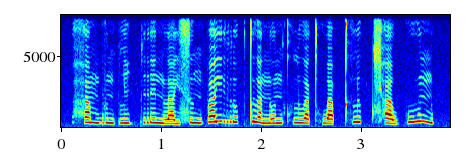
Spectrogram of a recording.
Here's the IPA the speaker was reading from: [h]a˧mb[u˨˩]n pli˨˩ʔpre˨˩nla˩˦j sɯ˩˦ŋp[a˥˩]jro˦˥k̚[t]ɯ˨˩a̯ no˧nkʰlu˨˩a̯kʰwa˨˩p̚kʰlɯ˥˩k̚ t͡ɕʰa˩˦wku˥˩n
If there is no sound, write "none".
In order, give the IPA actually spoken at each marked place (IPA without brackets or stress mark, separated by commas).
h, u˨˩, a˥˩, t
